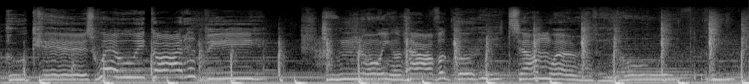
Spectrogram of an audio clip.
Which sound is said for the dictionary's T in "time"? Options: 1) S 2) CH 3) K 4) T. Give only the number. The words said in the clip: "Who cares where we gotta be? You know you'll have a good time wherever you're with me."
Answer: 1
